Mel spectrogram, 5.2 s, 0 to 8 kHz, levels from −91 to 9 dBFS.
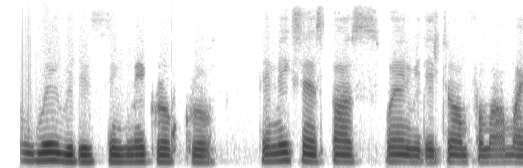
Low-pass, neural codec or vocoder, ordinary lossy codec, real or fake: none; none; none; real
